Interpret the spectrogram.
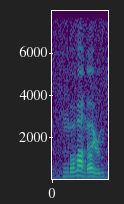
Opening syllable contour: rising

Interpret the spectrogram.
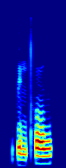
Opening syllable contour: low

